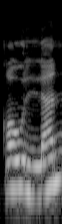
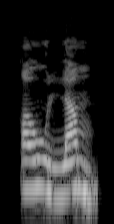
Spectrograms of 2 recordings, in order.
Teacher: नून साकिन के बाद बा आ गया तो हम नून को जो है वो मीम के साथ बदल कर पढ़ेंगे। मिन बादी नहीं कहेंगे, मिम। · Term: क़ल्ब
